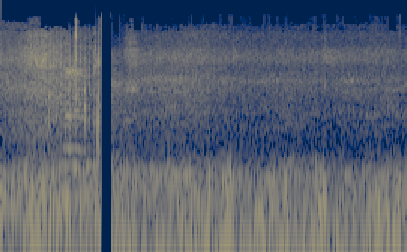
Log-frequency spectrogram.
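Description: A steady low rumble with a brief dropout to silence about a second in.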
